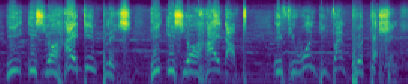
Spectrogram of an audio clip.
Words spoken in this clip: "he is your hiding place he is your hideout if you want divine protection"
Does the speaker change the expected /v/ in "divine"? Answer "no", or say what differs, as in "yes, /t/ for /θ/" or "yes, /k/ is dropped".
no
